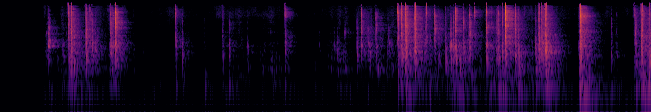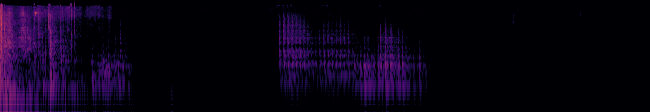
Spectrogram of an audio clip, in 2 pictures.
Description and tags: Wooden door unlocking with a key
A wooden door being slowly unlocked with a key.
door, door-key, field-recording, foley, key, keys, open, open-door, unlock, wood, wooden-door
